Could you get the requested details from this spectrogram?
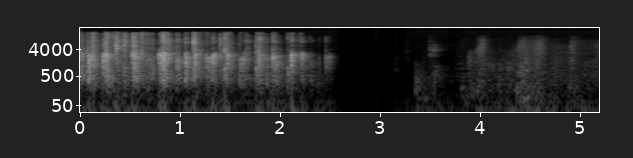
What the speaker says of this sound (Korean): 박수 환영해 주세요.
